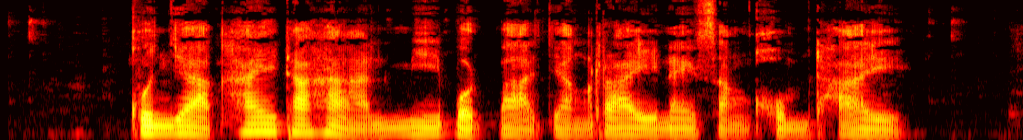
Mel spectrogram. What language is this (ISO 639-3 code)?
tha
